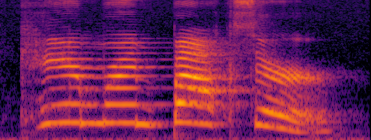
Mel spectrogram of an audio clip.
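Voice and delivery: loud, high, drawn-out shout of the name; yelling a name. Acted. Girl pounding on the door shouts his name. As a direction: call him out from outside the house.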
